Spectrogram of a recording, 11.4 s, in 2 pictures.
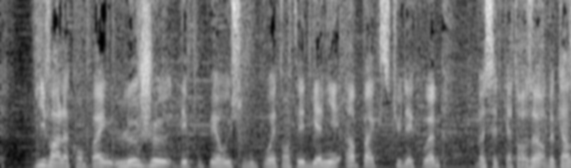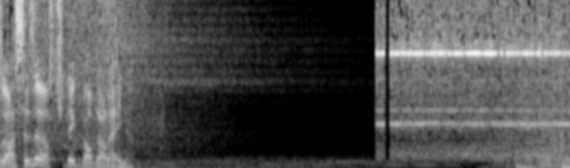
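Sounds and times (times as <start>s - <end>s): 
speech: 0.4s - 7.2s
alarm clock ringing: 9.5s - 11.4s.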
